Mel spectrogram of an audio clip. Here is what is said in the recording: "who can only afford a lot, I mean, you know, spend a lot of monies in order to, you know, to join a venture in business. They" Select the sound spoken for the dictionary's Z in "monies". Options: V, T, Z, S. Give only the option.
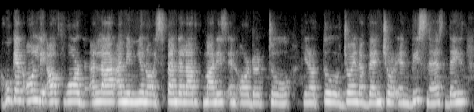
S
